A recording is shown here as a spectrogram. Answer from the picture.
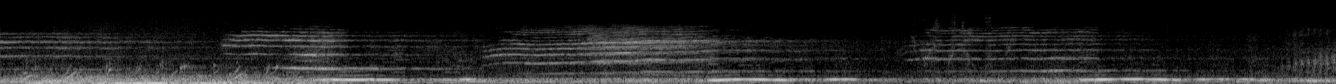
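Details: Whale song from blue, humpback or black whales, sounds said to be used for communication, including during reproduction. Clear tonal moans sweep upward and downward in repeated phrases, with a low rumbling undertone and moaning pulses throughout.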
